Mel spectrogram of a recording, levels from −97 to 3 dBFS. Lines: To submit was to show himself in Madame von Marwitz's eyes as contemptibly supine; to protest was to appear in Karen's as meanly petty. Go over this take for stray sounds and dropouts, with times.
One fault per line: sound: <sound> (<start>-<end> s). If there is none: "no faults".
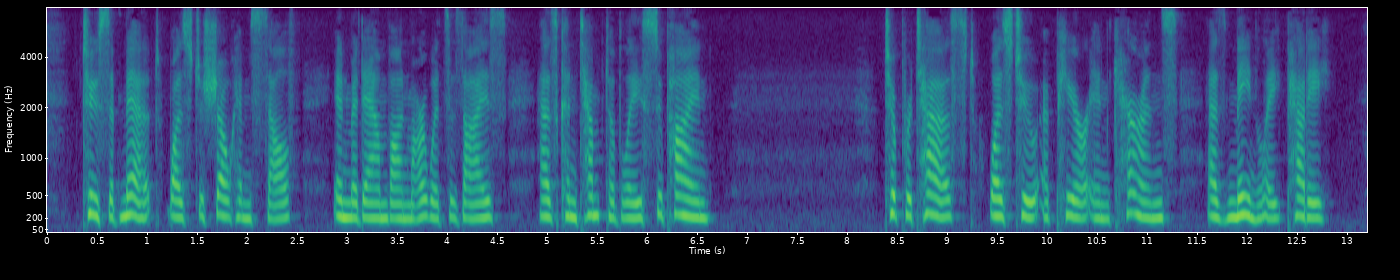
no faults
